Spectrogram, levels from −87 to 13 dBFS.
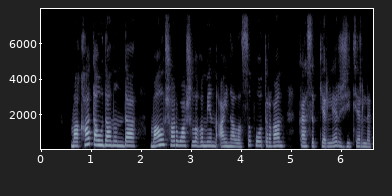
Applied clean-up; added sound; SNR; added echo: none; none; none; none.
